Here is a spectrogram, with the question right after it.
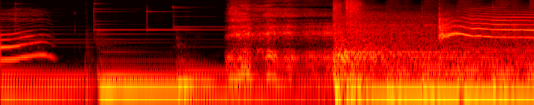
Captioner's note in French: rire bizarre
